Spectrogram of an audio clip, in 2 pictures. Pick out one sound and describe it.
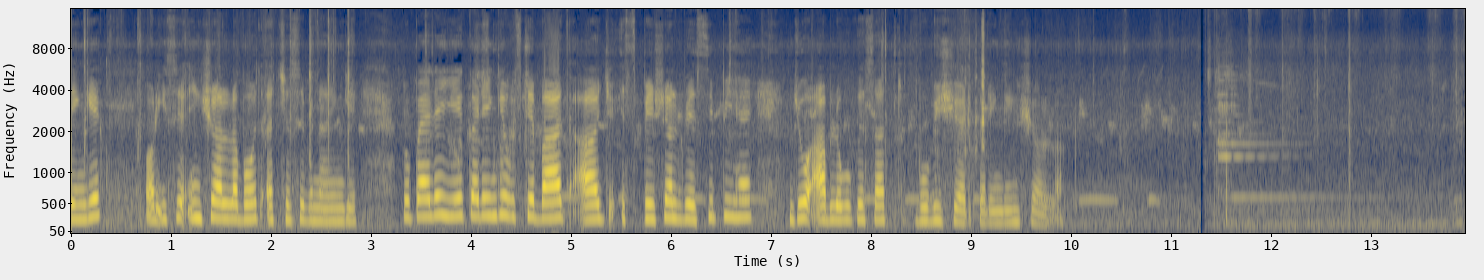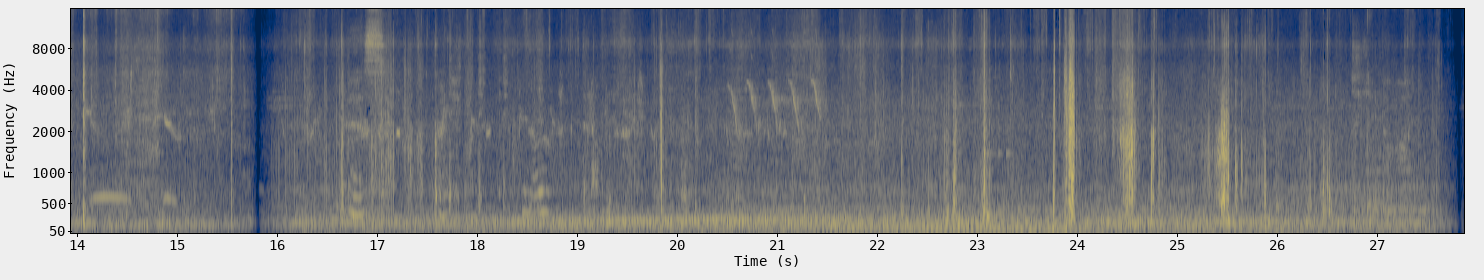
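Wet mud squelches softly under hands pressing and smoothing it.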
